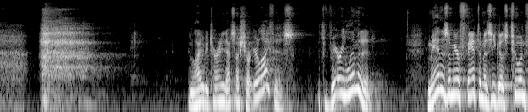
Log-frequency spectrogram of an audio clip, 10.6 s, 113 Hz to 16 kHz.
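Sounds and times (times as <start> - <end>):
deep breath: 0.0 - 2.9, 8.1 - 8.6
speech: 3.8 - 7.6, 8.5 - 10.5.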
